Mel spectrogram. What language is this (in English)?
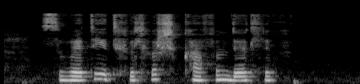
Adyghe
